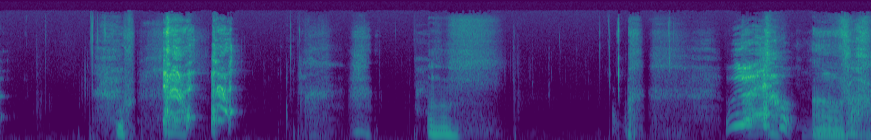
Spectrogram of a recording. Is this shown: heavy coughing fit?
yes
